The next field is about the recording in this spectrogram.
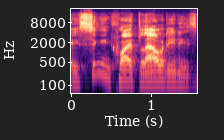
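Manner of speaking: ordinary delivery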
